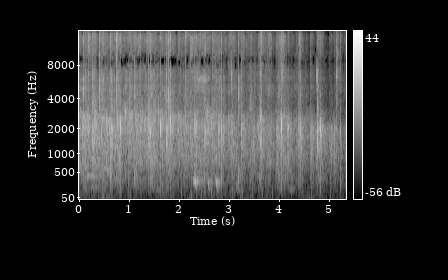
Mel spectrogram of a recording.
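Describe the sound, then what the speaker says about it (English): Scattered applause from a live audience at a Maori cultural show at Te Puia, New Zealand, honouring a warrior performer; claps rise into a steady round of moderate loudness lasting several seconds, with faint voices underneath. "a round of applause for our warrior"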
